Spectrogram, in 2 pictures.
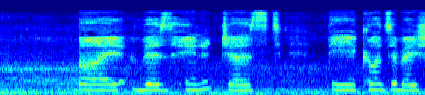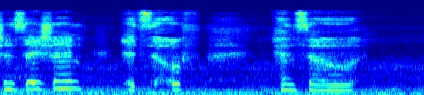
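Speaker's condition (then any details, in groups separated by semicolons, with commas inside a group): Cerebral palsy; uses a wheelchair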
